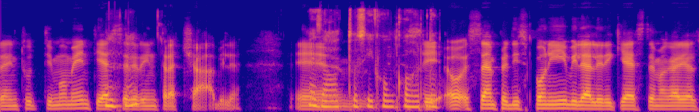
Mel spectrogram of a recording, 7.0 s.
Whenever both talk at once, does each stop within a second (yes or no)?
no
